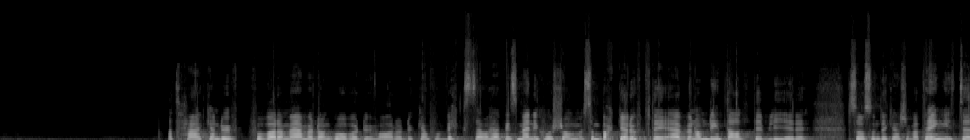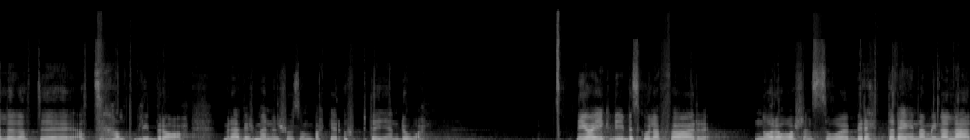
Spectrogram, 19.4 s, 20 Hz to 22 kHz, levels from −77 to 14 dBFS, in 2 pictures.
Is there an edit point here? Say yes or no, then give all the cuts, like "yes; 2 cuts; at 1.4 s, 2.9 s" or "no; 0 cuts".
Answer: yes; 2 cuts; at 2.4 s, 15.4 s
